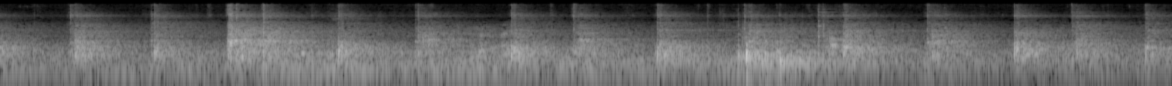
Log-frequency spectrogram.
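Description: Rackets strike a shuttlecock in sharp pops that echo through a large hall.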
